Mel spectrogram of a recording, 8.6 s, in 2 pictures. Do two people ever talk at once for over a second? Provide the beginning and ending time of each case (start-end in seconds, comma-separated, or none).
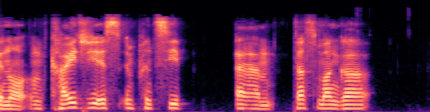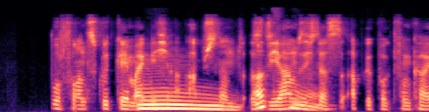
5.6-7.5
